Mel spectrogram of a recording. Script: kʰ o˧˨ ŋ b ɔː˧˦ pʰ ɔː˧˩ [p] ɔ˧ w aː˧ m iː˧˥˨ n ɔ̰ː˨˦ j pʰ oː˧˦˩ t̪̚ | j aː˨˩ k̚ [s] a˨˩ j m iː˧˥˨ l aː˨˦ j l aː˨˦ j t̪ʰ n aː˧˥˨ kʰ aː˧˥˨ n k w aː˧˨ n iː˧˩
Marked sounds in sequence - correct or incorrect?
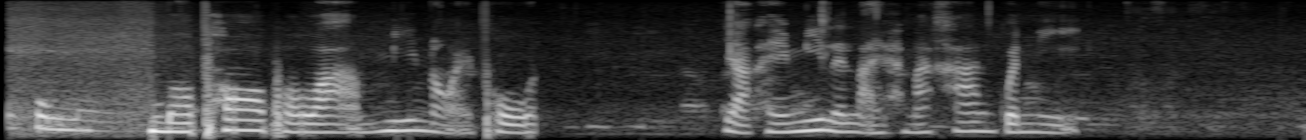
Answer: incorrect: pʰ, incorrect: h

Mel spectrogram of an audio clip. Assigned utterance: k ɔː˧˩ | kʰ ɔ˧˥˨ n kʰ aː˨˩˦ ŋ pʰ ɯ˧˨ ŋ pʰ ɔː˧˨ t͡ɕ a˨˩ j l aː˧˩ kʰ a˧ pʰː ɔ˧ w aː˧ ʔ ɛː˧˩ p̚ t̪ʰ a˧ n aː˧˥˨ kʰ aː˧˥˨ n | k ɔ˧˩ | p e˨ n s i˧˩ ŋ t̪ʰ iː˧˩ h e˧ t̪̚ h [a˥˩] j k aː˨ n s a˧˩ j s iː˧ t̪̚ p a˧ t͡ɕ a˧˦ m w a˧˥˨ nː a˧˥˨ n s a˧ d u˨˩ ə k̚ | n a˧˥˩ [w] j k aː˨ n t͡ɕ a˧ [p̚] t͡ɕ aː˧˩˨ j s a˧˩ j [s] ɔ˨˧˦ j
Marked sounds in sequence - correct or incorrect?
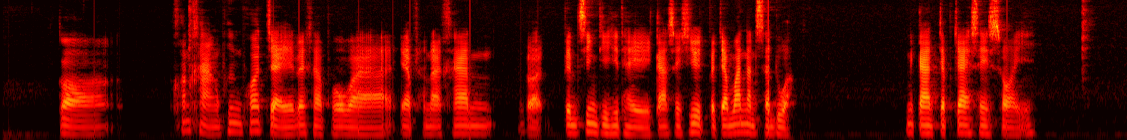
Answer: incorrect: a˨˩, incorrect: none, correct, correct

